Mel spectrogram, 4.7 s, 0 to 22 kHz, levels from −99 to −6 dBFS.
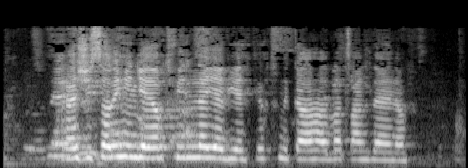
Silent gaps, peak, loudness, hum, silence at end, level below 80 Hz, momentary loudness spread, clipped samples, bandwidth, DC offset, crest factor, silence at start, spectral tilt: none; 0 dBFS; -17 LUFS; none; 0.6 s; -62 dBFS; 16 LU; under 0.1%; 11.5 kHz; under 0.1%; 18 dB; 0.25 s; -2.5 dB/octave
